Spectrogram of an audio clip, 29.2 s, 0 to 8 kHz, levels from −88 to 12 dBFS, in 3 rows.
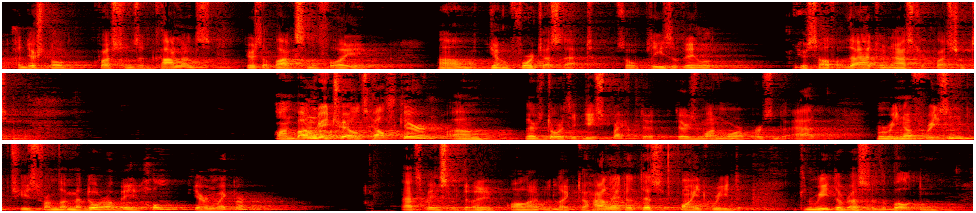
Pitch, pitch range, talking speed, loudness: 110 Hz, 105-130 Hz, 150 wpm, -26 LUFS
